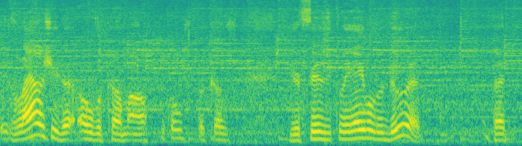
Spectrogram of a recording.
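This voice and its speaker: Over music in the background, a man with a Texan accent and a high pitch talks at a very fast pace, with ordinary pitch variation and long, frequent pauses. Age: 80s+. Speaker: powerlifter. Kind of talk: interview.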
